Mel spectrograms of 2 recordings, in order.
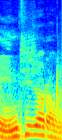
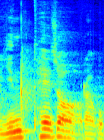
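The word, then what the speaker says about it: integer: 정수는 영어로 인티저라고 그래요. 어떤 사람은 뭐 인테저라고 발음하는 사람들인데, 인티저.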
